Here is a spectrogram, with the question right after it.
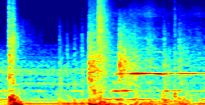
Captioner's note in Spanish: Golpes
